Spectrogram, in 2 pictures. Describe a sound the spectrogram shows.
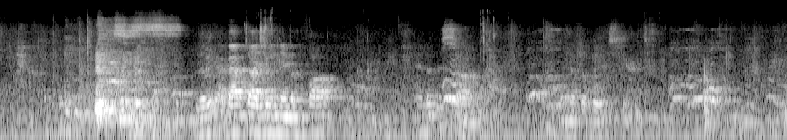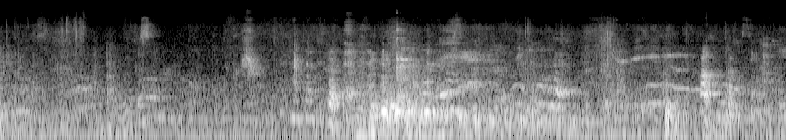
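A man speaks calmly and steadily in a large echoing hall.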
